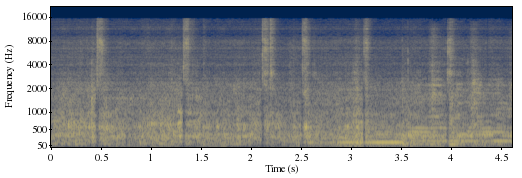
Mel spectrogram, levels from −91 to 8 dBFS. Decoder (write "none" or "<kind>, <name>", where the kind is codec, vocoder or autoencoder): codec, SNAC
